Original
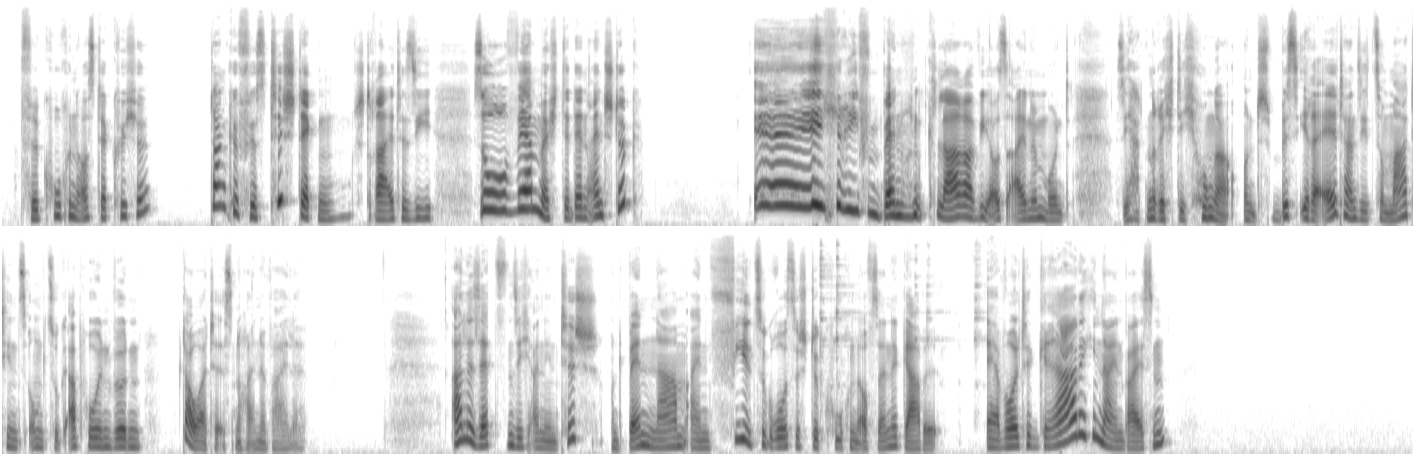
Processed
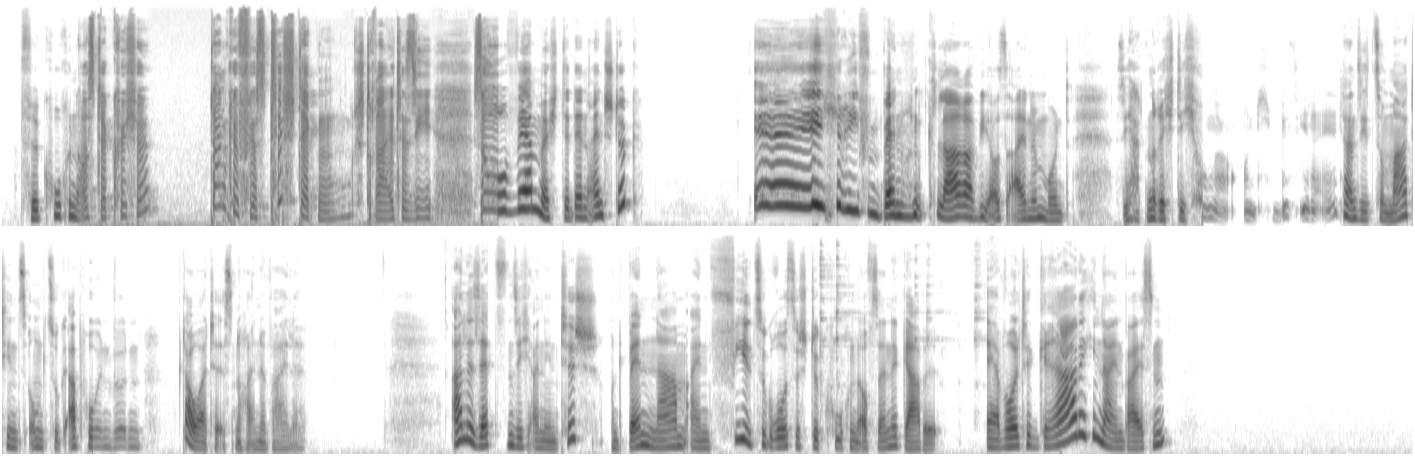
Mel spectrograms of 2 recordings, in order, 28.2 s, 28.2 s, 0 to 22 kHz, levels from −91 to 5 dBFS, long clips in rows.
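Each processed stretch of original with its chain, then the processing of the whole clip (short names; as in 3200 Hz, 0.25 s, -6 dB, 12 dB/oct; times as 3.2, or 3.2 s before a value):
0.77–4.97 high shelf 8100 Hz +8.5 dB + spectral compressor 4:1
9.68–11.28 high shelf 5200 Hz -10.5 dB + notch 7300 Hz, Q 24 + comb 1.1 ms, depth 38%
12.01–13.42 compressor 4:1, threshold -32 dBFS + vowel filter u
15.02–15.96 compressor 3:1, threshold -45 dBFS + mismatched tape noise reduction encoder only
whole clip: dry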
